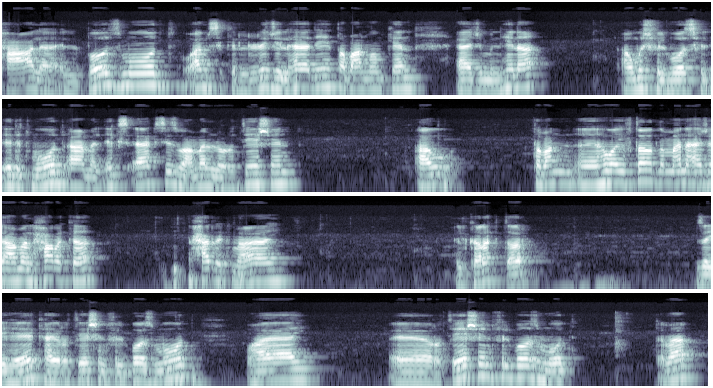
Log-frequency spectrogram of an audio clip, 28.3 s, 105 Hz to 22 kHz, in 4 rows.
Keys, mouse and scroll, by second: 4.0 click, 5.8-9.0 drag, 11.4 ctrl+z, 12.3 click, 15.9 ctrl+z, 16.4 ctrl+z, 17.3-19.9 drag, 19.9 r, 22.0 click, 23.0 r, 27.3-28.3 middle drag.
